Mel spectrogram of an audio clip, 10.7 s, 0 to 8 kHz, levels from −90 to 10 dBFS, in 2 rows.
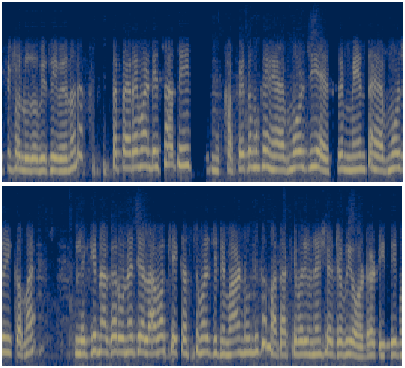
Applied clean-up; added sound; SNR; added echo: neural separator model SepFormer DNS4.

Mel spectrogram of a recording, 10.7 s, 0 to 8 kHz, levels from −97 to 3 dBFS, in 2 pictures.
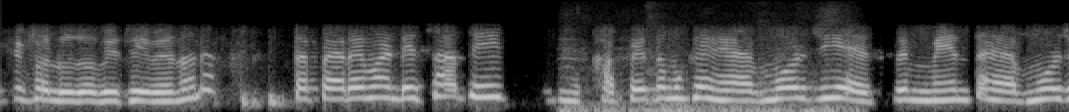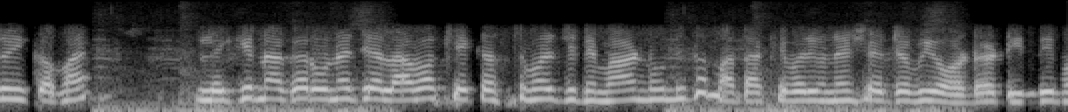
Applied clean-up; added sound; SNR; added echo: none; Bird; 14 dB; none.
